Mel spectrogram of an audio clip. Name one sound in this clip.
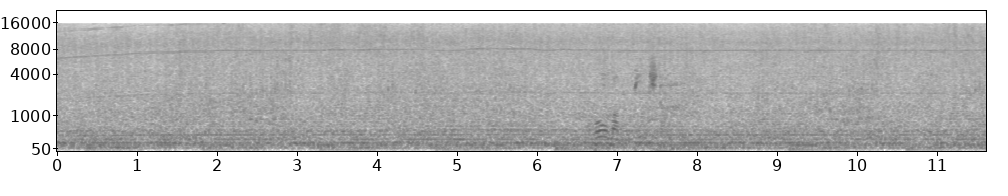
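A helicopter's rotor thumps steadily and its engine drones close by.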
